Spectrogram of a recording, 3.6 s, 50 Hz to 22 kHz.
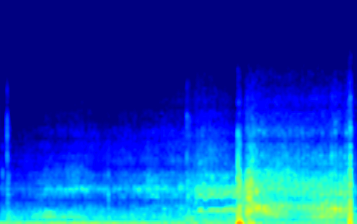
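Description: A 1/16 scale RC basher car runs near full throttle with a steady, close motor whine. Two sharp knocks from bumps or landings cut through the whine.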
